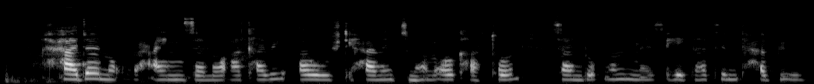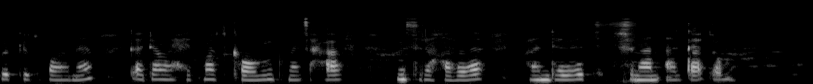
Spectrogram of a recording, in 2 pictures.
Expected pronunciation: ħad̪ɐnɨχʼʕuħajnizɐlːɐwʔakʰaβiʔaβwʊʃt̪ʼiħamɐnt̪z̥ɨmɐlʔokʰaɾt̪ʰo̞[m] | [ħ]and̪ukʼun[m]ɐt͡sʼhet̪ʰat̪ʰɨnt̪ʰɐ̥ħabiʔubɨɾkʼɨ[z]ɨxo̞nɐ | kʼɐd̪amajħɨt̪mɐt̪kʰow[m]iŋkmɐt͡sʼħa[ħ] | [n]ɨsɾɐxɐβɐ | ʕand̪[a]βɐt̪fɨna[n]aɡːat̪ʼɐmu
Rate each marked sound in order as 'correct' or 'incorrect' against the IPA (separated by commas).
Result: incorrect, incorrect, correct, correct, correct, incorrect, incorrect, incorrect, correct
